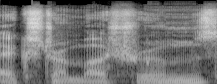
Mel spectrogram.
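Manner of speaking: tough, hard voice. Asking about pizza toppings, the speaker tries to sound like a badass. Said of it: "while sounding like a badass".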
